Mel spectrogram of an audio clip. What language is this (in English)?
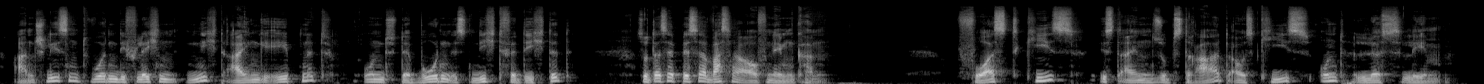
German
